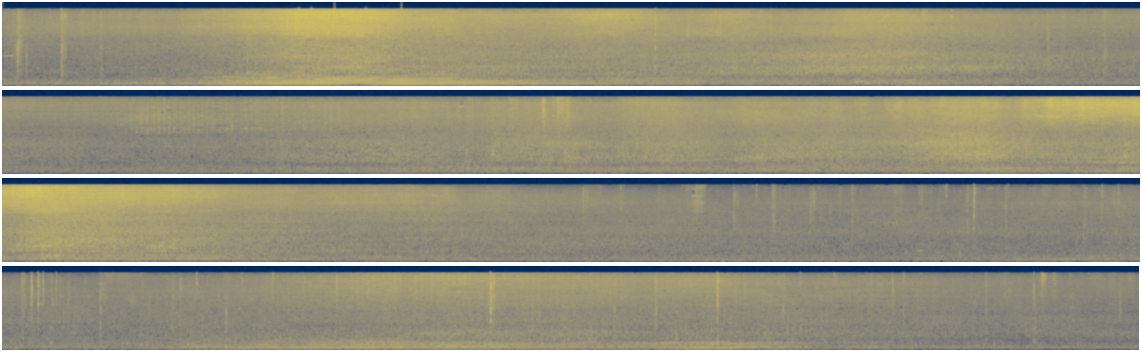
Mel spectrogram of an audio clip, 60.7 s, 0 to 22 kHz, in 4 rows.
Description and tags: city street noise
A short walk through downtown Indianapolis at around 11:00 A.M.
traffic, ambiance, noise, street, urban, city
